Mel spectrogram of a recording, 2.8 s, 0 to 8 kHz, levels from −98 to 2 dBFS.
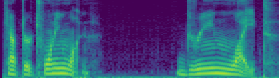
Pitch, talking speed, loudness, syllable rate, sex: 170 Hz, 85 wpm, -17 LUFS, 4.6 syllables/s, female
